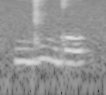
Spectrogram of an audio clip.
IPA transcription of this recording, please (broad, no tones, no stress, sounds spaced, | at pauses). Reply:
ŋ ɡ i ŋ ɡ o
